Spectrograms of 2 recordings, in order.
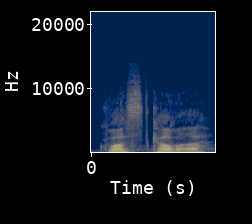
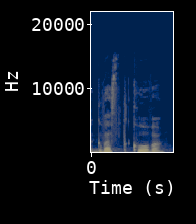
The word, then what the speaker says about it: Gvozdkova: Und ja, ich habe das nicht ganz richtig ausgesprochen. Denn, ja, danke schön, aber Sie dürfen es dann jetzt nochmal sagen, damit alle wissen, wie Sie wirklich heißen und ausgesprochen werden. Gwastkova. Gwastkova.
